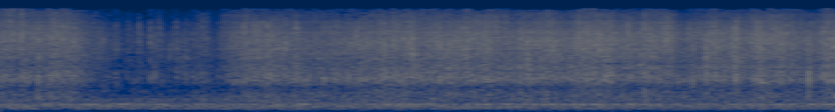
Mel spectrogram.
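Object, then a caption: Dried grass or raffia strands of a grass skirt. Long nails and fingertips scratch and rub through a large bundle of long, thin green strands of dried grass or raffia from a grass skirt held up close. A dense, bright, crackling rustle runs nearly continuously, dipping briefly near the start before swelling back to a steady, sizzling texture.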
